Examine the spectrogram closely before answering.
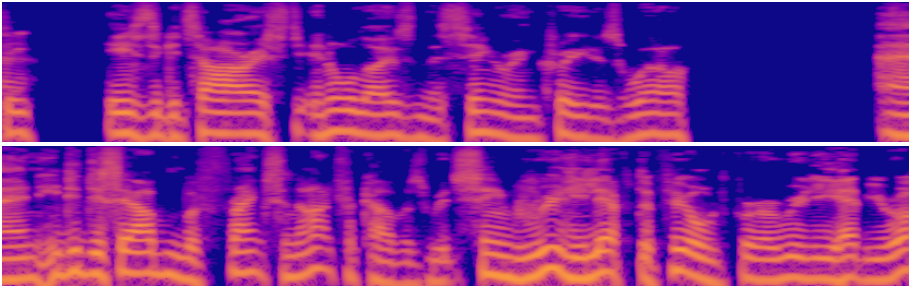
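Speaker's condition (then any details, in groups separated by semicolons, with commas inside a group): No condition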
